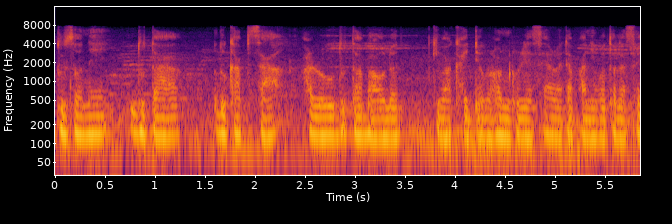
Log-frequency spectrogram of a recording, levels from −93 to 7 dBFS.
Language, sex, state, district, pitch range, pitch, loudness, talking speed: Assamese, male, Assam, Kamrup Metropolitan, 125-140 Hz, 130 Hz, -17 LUFS, 175 wpm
